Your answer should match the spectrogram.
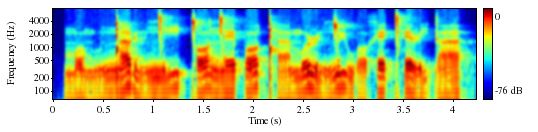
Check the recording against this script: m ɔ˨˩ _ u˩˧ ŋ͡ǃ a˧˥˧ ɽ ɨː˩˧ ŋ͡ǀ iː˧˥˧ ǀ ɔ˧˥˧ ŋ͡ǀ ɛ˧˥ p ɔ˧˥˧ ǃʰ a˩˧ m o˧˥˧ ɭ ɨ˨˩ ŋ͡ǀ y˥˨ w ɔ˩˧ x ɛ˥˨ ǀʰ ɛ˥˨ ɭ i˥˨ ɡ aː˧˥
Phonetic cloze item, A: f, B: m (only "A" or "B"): B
